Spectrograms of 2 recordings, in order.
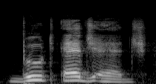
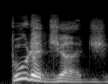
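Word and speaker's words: Buttigieg: to slightly different ways one I think the official declaration maybe even from the campaign was that it was Boot edge edge but I have also heard I saw no less an authority than Mika Brzezinski whose name is not that easy to pronounce from writing herself said Buddha judge is that kind of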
